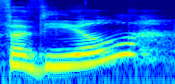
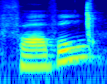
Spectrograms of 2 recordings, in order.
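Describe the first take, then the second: First: The name is pronounced with a French-sounding ending. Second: The name is pronounced as it is spelled. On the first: The name is assumed to be French. "they think it is perhaps of French origin" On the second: It is read straight from the spelling. "Because it's the way it is spelled, most people say Faville"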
